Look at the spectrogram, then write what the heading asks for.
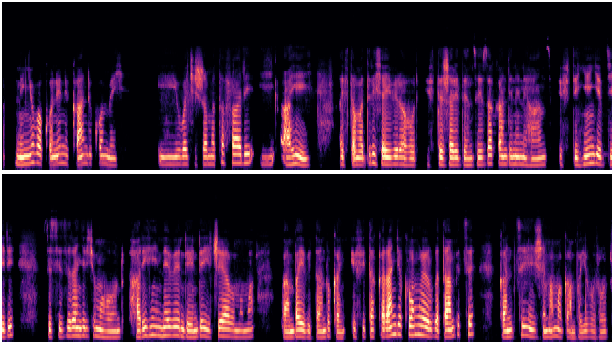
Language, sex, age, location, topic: Kinyarwanda, female, 25-35, Huye, health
